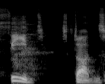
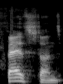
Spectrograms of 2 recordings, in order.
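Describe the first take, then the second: First: The first vowel is a long ee sound. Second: The first vowel is a short e sound. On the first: The speaker calls it right. "It's not fed. It's feed stuns" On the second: The speaker calls it wrong. "it's fed stuns"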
